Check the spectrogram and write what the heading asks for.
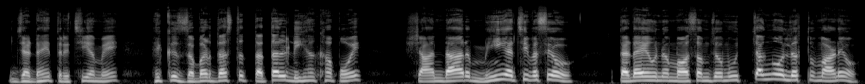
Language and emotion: Sindhi, happy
